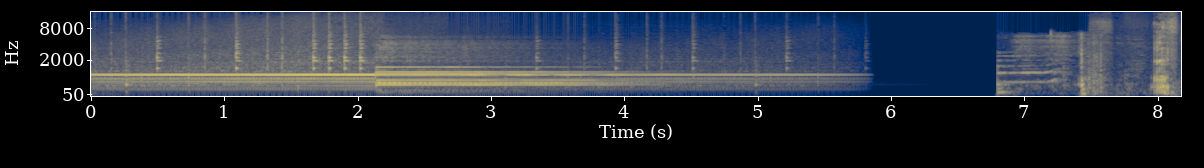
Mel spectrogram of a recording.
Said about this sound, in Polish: Przepraszam. Słyszałeś, słyszałeś kota? Słyszałem kota. Tak. Trzeba chwilę uspokoić.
